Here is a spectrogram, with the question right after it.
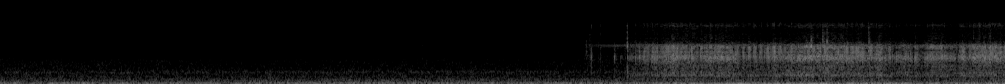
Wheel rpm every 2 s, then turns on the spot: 0, 0, 0, 10, 20.
6-10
